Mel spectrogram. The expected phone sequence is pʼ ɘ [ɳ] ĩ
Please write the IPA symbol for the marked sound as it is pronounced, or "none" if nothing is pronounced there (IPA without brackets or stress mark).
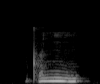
ɲ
